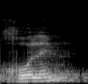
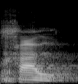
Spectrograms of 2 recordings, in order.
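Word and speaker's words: כל: O Chol, no caso, ela é pronunciada dessa forma, né? Então você não pronuncia como Hal, tá? E nem Kal. Então ela significa todo ou toda, né? Chol, por exemplo. Kol hakavod, né? Então, tanto pode ser Kol, pode ser Chol, tá?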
